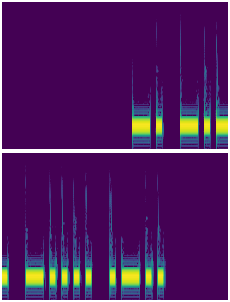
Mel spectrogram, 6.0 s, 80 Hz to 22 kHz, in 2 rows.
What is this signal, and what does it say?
Morse code, heard as a keyed tone, about 15 wpm, 700 Hz. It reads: NK6L
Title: USA Call Signs - 4 Characters - Repeated 2x - 15wpm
